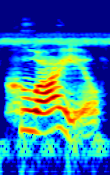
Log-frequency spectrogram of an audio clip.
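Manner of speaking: sternly repeating who are you to the impostor; demanding question. Acted. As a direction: press the stranger for an answer. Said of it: "So I ask again".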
